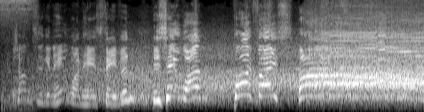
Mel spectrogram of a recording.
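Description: Football match commentary from a broadcast playing at low level, a commentator's voice in short phrases; about three seconds in, a steady stadium crowd noise swells up beneath it.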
